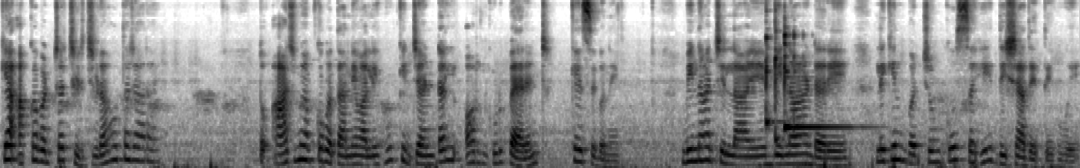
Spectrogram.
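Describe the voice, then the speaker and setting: A woman's voice: fairly low pitch, expressive, unhurried, a little mellow, slight background noise. A woman with an Indian accent, a psychologist and counselor, giving a parenting advice talk in an explanatory way, slipping English terms into her speech and using frequent fillers.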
